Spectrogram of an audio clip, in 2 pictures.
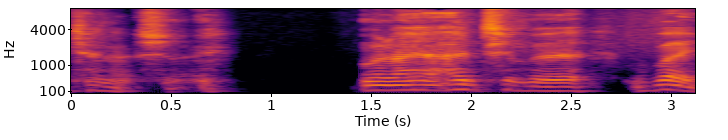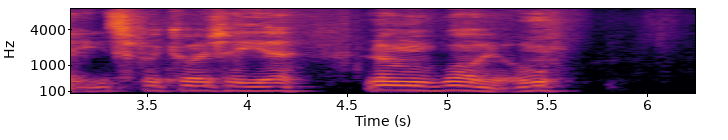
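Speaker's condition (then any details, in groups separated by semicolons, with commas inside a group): Down syndrome; three copies of chromosome 21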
